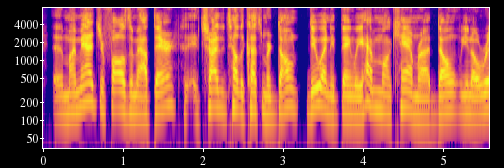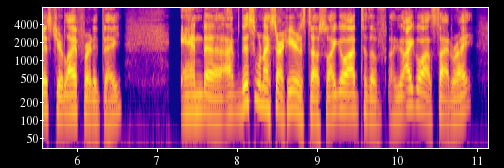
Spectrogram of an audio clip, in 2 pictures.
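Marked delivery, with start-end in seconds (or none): none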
